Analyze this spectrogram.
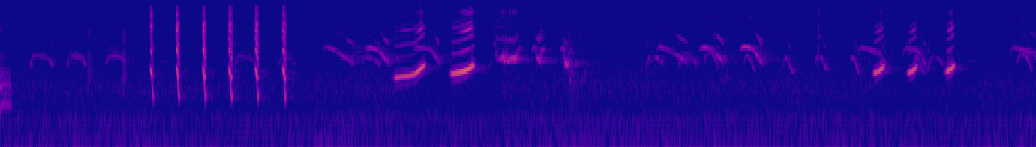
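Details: Ringneck parakeet known as a talking bird: a rapid series of five clicks, then rising whistled notes and squeaky chirps in irregular bursts, ending with three short bright whistles over a low hum.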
